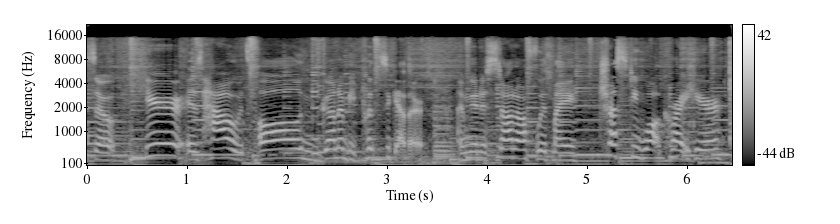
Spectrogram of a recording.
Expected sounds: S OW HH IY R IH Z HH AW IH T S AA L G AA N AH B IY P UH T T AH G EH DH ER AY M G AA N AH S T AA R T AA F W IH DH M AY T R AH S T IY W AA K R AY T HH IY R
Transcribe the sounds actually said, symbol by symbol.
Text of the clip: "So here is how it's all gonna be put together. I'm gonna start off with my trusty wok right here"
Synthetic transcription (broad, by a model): S OW HH IY R IH Z HH AW IH T S AA L G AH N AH B IY P UH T T AH G EH DH ER AY M G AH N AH S T AA R T AA F W IH DH M AY T R AH S T IY W AA K R AY T HH IY R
